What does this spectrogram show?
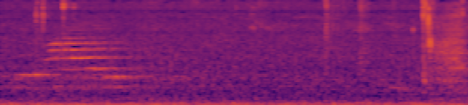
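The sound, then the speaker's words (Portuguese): A cat gives one short, fairly faint meow near the start, heard over a steady low background rumble, followed by a few light clicks and no talking. “Enfim, olha, o mesmo gato.”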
